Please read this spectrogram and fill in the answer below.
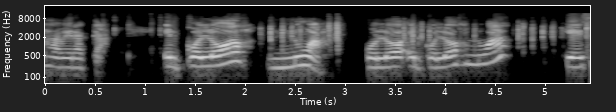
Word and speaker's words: noir: Escuchen, noir, noir, noir. No pronunciamos la E, no pronunciamos la S. ¿Por qué? Porque la E al final cuando no está tildada es muda.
